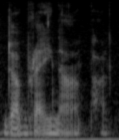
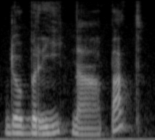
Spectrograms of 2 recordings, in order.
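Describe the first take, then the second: First: The first word ends in a thick 'ay' sound. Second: The first word ends in a long 'ee' vowel. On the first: "with this typical Czech accent, like if you had a dumpling or a chewing gum in your mouth" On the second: "instead of saying dobrý nápad"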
